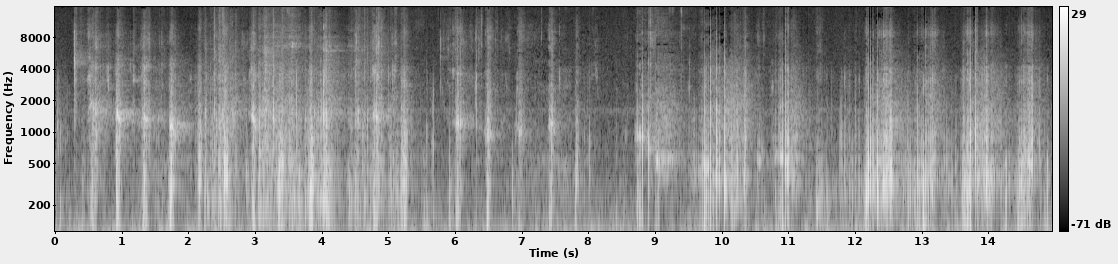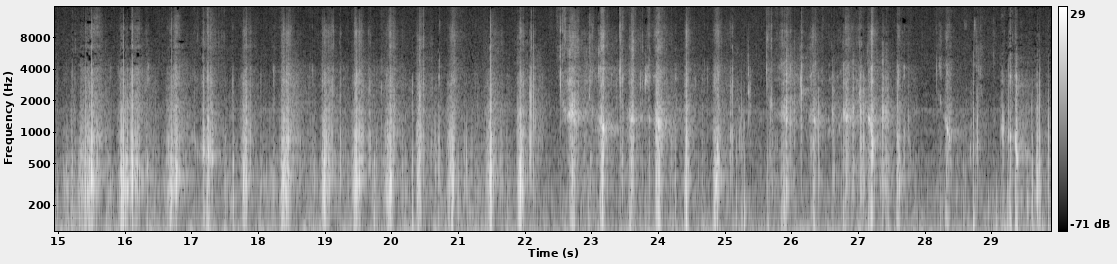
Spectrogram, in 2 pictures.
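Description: Carbonated ice being bitten and chewed close to the microphone: dense, crisp crunching and cracking, several crunches a second.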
